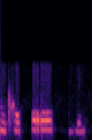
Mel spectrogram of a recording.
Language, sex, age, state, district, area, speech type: Assamese, female, 30-45, Assam, Dibrugarh, rural, conversation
